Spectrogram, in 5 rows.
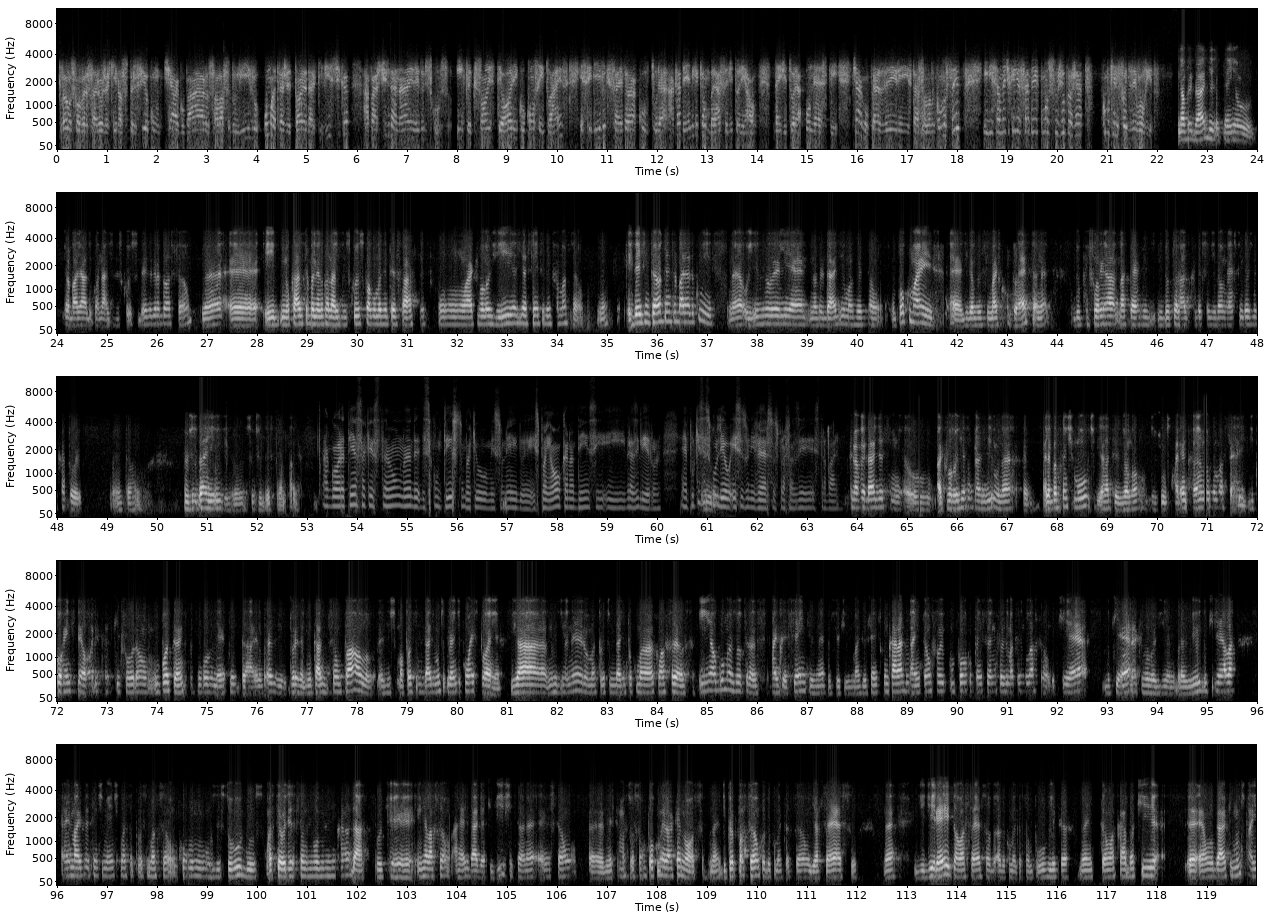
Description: entrevista 2584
